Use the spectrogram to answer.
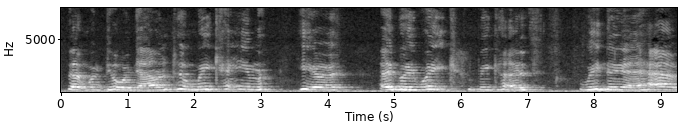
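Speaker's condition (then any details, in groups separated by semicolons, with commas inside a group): Cerebral palsy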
